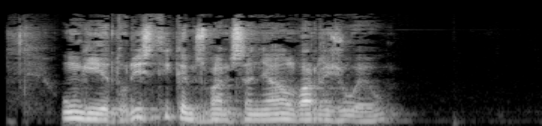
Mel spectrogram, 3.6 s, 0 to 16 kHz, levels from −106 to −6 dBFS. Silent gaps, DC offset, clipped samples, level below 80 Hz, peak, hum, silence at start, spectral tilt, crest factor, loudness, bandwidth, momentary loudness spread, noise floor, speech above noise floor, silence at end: none; under 0.1%; under 0.1%; -64 dBFS; -4 dBFS; none; 0.05 s; -2.5 dB/octave; 24 dB; -25 LUFS; 11.5 kHz; 16 LU; -88 dBFS; 61 dB; 1.05 s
